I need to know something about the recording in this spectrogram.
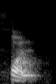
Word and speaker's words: voll: Voll, because V in German is pronounced as voll. Volkswagen, voll. No?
